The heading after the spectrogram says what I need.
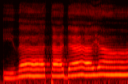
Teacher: Maka cara membunyikannya, mim sukun ini dibunyikan ditahan dulu, jadi ada dengungannya. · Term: ikhfa syafawi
